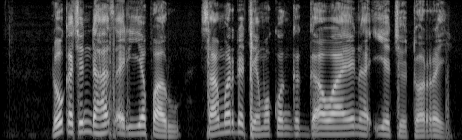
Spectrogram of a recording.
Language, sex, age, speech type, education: Hausa, male, 46-60, read, secondary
